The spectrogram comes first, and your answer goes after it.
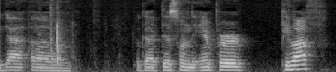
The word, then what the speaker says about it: Pilaf: All right, we got this one, the Emperor Pilaf. I think that's how you say it, like rice pilaf.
